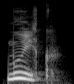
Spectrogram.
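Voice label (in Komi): "мыльк", Komi, female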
